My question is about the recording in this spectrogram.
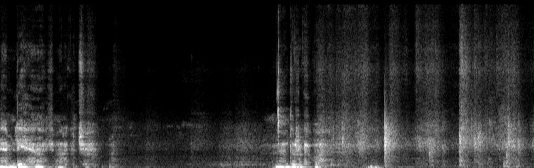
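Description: A person speaking in short phrases, with a pause of near silence about two seconds in.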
